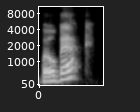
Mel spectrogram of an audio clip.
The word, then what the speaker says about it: Bobeck: to welcome our guests today Nancy is it bobc yes okay good I want to make sure I pronounced your your name correctly so we have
